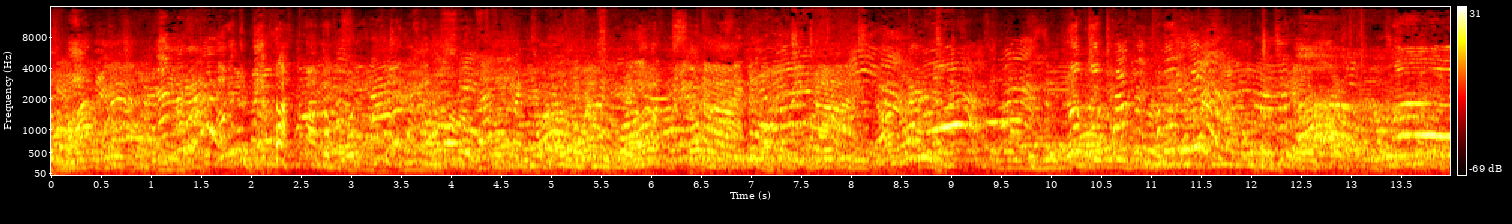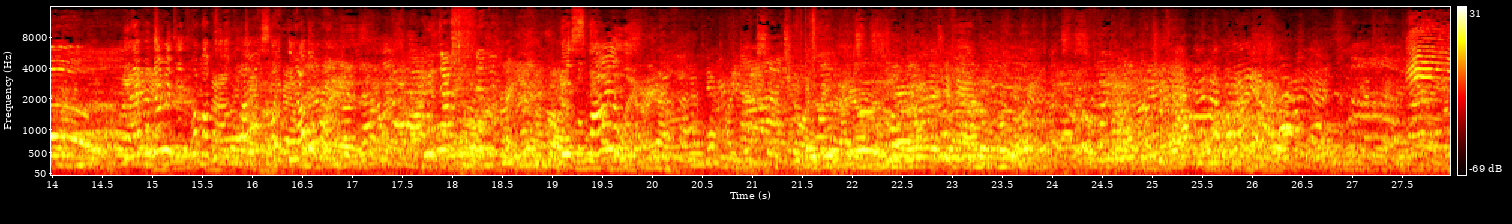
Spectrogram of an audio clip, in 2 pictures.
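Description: Crowd chatter: many people talking at once, steady overlapping voices with no single speaker standing out.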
